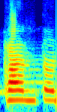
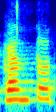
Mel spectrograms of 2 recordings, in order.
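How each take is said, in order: First: The stress is on the first syllable. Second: The stress is on the last syllable. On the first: "Porque es grave y termina en vocal" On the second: "Porque es aguda y termina en vocal"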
